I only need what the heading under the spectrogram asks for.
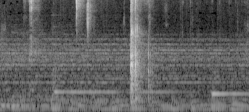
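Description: Dice are rolled for a climbing check with a bonus die in a tabletop role-playing game: a few light clicks and a sharper clattering rattle in the middle, fairly quiet over a low steady hum, with no one talking.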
